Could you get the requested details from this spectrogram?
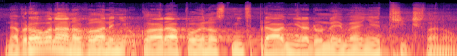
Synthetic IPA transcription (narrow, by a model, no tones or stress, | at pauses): navr̩ɦovanaːnovɛlanɛɲiːʔuklaːdaːpo̞vɪnost̪miːt̪spɾaːvɲiːɾadunɛjmɛːɲɛt̪r̝̥iːt͡ʃlɛnṵw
